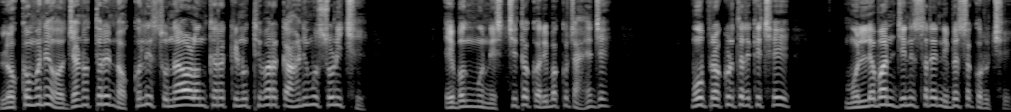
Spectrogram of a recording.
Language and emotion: Odia, fearful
